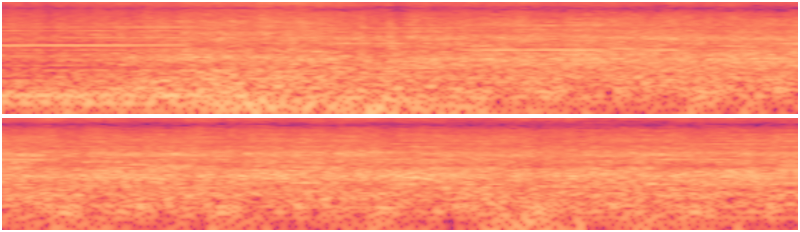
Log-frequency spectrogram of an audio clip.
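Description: Passenger train passing close by: a diesel locomotive's engine at first, then a steady, loud rumble and rattle of coach wheels on the rails as the stainless-steel carriages go past.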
